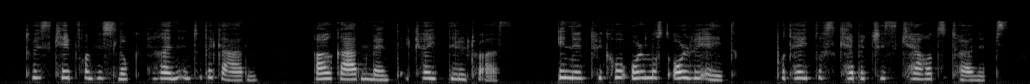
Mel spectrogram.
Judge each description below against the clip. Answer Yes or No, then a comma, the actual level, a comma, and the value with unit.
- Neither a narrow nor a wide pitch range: Yes, average, 3.3 semitones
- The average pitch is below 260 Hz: No, very high, 275 Hz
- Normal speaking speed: Yes, average, 180 wpm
